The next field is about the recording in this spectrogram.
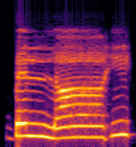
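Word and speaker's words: بالله: just before the word then this lump becomes a thin sound so when we read this bill nighy billahi well done now remember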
